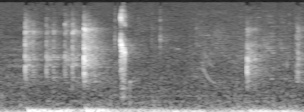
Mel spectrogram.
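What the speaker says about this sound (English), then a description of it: "We just hear him bottoming out the key." Computer keyboard keys bottoming out during typing, a few quick clustered clicks and clacks close to the mic over a steady low background hum.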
